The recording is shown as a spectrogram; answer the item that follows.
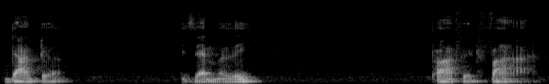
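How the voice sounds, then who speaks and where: Super deep gravelly guy running a live chat room, slow and calm, welcoming folks by name. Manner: slow, calm, repeats himself, reads names off a screen. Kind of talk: casual livestream chat, greeting listeners.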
